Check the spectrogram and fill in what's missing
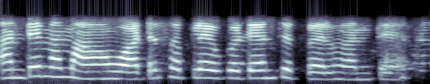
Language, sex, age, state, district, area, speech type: Telugu, female, 18-30, Telangana, Warangal, rural, conversation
